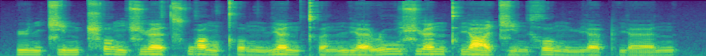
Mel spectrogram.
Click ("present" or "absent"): absent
